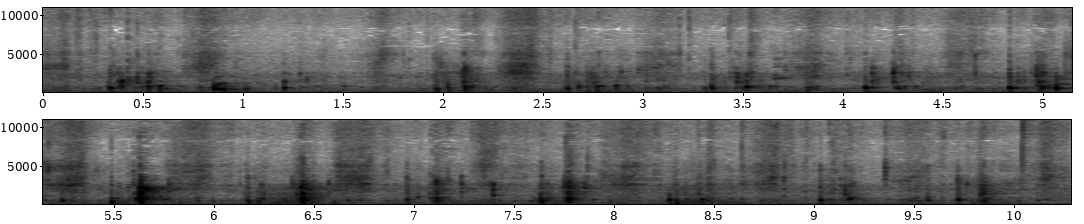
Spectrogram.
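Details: Golden retriever licking an Orapup tongue cleaning brush indoors in a small room: soft, wet smacking clicks arriving in uneven bursts, some louder slurps standing out, with a quiet room background.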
